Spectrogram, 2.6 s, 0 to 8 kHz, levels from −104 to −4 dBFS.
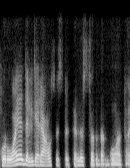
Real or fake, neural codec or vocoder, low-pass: fake; autoencoder, 48 kHz, 32 numbers a frame, DAC-VAE, trained on Japanese speech; 7.2 kHz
